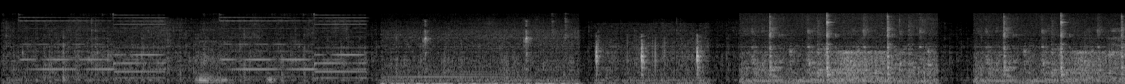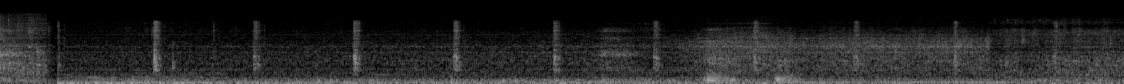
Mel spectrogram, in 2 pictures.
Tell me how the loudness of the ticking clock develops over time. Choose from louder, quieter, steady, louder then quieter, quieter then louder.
louder then quieter.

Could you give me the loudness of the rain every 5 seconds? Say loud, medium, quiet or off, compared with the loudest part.
loud, medium, medium, loud, loud.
